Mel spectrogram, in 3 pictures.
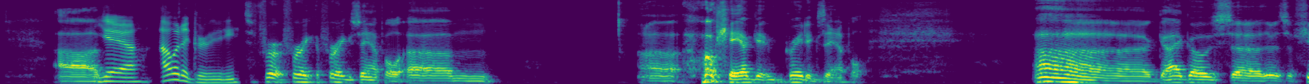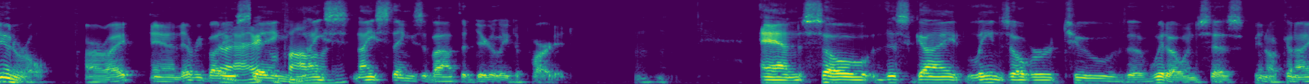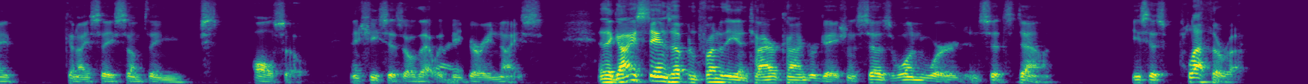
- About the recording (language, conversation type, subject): English, unstructured, How can I use humor to ease tension with someone I love?
- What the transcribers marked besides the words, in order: tapping; laughing while speaking: "okay"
